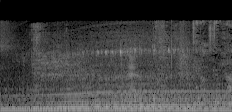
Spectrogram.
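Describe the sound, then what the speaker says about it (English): The Vulture spaceship's engines in Elite Dangerous produce a loud, continuous low rumble and drone with layered humming tones, steady throughout with a faint whooshing edge. "I read about the engines of the Vulture, and they're like, yeah, those things make a terrible noise."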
